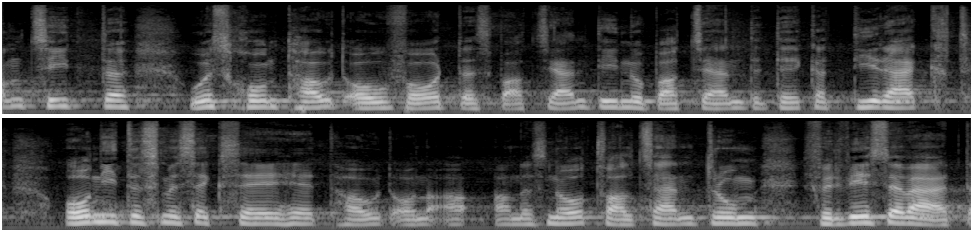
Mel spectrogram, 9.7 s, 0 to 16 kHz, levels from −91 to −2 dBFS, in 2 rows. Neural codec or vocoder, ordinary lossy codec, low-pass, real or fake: none; none; 14.4 kHz; real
